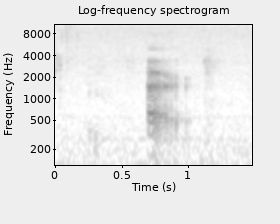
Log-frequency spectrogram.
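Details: Woman deliberately producing a burp on request: a single short voiced burp.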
